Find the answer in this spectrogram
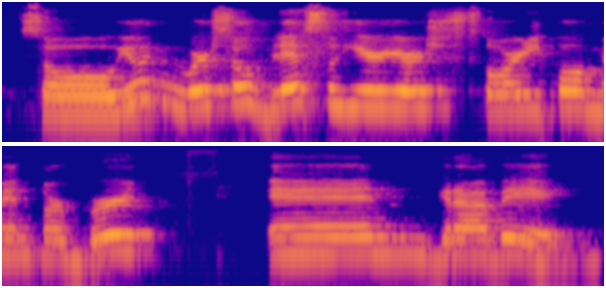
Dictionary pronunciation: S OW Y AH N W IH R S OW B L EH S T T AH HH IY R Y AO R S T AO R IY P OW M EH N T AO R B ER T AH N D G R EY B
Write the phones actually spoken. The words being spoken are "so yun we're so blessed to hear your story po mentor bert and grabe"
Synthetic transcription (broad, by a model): S OW Y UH N W IH R S OW B L EH S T T AH HH IY R Y AO R S T AO R IY P OW M EH N T AO R B ER T AH N D G R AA B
